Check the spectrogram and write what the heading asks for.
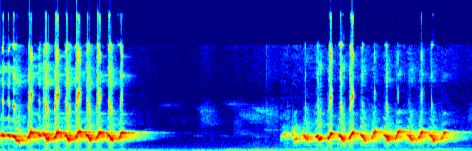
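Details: Sooty-headed bulbul song for lure-calling and tutoring, described as long and rapid: two clean runs of evenly repeated wavering, bouncy notes, each about one and a half seconds, split by silence.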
